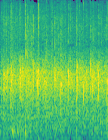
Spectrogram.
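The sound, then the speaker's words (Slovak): An audience at a church service claps loudly for visiting guests. The dense, even applause runs steadily from start to finish with no break. “Môžem ich zatliskať, jeden veľký potlesk.”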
